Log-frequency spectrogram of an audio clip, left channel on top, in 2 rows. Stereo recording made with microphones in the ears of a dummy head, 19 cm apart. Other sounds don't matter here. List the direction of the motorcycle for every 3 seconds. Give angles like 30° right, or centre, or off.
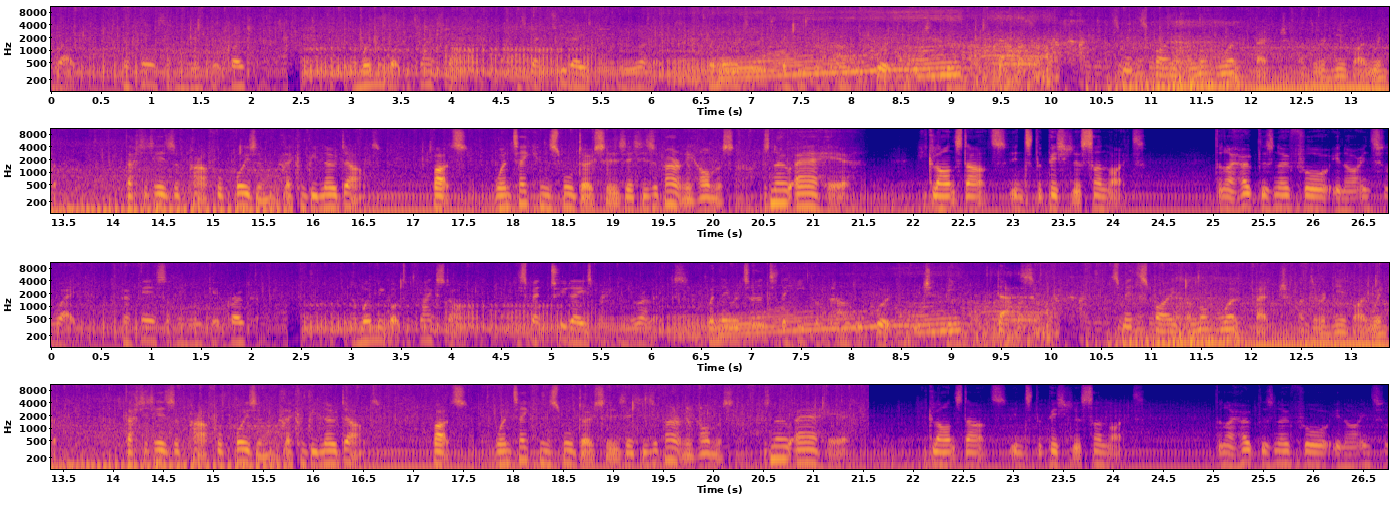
70° left, 60° left, 50° left, 30° left, 10° right, 40° right, 60° right, 70° right, 80° right.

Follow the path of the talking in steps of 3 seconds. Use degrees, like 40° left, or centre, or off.
70° right, 70° right, 60° right, 50° right, 30° right, 10° right, 20° left, 50° left, 60° left.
